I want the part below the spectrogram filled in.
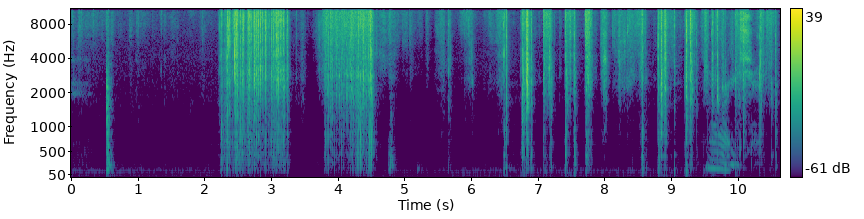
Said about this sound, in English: Let me give one more shuffle.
